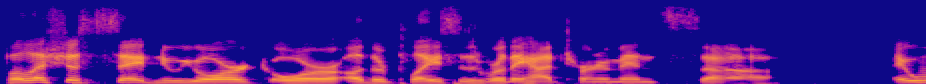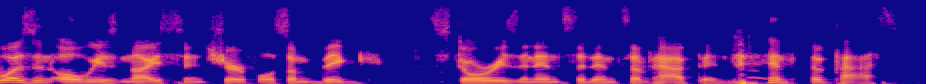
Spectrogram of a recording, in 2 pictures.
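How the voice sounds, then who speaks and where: A man guesting on a podcast as an esports veteran and company head, telling stories in an animated way and laughing often. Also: mid-range voice, moderate pace, no echo, lo-fi sound. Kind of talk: casual podcast interview.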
